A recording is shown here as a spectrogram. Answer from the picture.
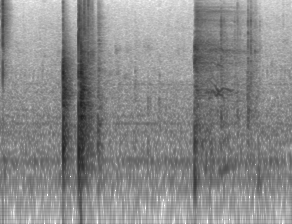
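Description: A click, then two sharp knocks about a second in and a short clatter around three seconds: small hard makeup containers being handled and set down on a desk.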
